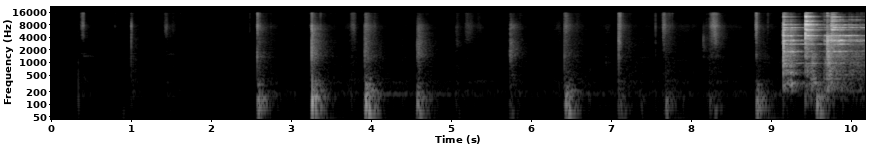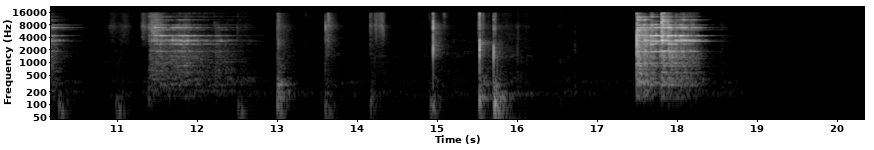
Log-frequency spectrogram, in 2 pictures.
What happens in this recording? I was walking to the dining table with a spoon in handed, however It fell from my hands, then I knelt to pick it up from underneath the table.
